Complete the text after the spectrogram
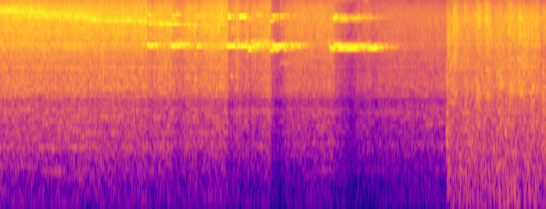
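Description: A steam locomotive hisses loudly at rest.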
